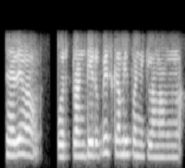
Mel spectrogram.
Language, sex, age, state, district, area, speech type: Tamil, female, 18-30, Tamil Nadu, Tiruvallur, urban, conversation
